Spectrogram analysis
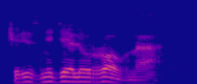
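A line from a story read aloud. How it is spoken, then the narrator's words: Husky accented voice. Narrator (Russian): хрипловатый с легким акцентом голос басмача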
